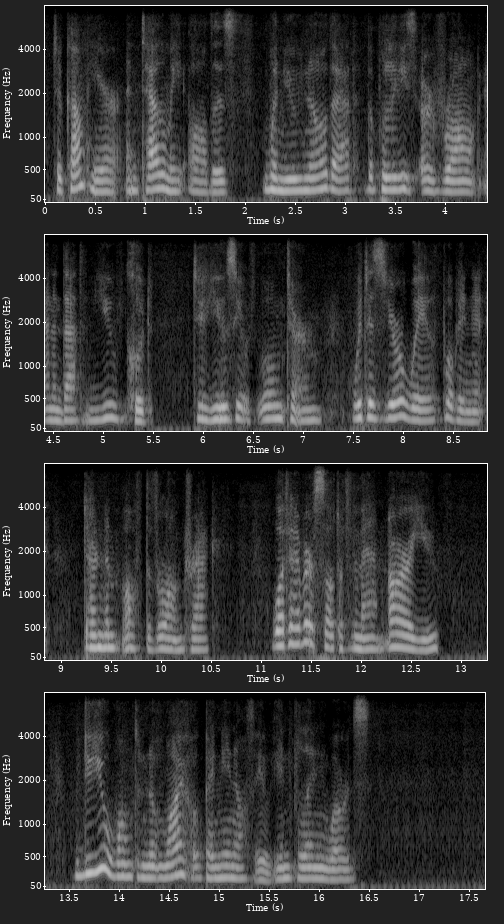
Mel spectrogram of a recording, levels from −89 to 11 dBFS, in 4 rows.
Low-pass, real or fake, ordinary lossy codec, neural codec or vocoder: 7.2 kHz; fake; Opus, 16 kbps; codec, 16 kHz in and 24 kHz out, 0.4 kbps, LongCat-Audio-Codec, fine tuned four codebook decoder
